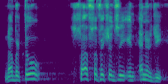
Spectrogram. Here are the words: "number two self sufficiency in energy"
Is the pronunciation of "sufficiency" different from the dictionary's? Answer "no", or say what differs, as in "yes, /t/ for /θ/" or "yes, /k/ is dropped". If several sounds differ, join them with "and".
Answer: no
